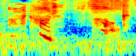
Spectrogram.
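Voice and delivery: thrilled whisper; excited whisper. Real, not acted. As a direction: keep it secret but giddy. Hushed in a near-empty cinema.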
